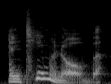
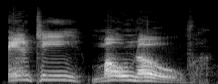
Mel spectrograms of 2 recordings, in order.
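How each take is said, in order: First: The name is said in a plain accent. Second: The name is said with a Southern drawl. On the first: The speaker calls it right. "It's like you mispronounced that name" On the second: The speaker calls it wrong. "let's do it the Arkansas way"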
